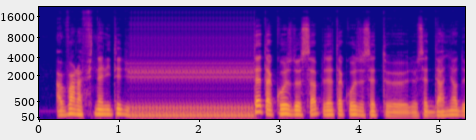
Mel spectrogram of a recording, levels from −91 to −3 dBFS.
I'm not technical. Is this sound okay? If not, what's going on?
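No. From 1.15 to 2.68 s, right after "voir la finalité du", there's a system hang loop: the computer froze, and a 43 ms snippet of speech repeated 36 times, making a buzzy stutter before "à cause de ça".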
